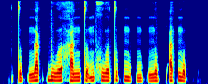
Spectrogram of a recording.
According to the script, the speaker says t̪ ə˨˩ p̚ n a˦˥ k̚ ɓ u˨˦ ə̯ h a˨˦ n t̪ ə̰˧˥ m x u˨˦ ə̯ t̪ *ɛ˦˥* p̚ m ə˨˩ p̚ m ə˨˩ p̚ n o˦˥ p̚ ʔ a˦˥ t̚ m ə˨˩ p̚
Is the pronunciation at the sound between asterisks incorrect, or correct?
incorrect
